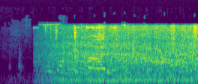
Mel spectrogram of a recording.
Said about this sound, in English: There is a little less traffic in Harare's business district, but otherwise it looks like business as usual.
